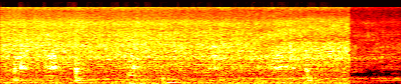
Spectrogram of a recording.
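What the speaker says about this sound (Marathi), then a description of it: "आता आपण ही हे हिरव्या मिरचीचं चटणी करून घेतली होती ती आता आपण भाजून घ्यायची आहे" Green chili, ginger, garlic and coriander chutney roasting in a pan over mustard seeds, a steady close sizzle with soft repeated scrapes of a spatula, no voices, stopping abruptly near the end.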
